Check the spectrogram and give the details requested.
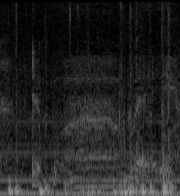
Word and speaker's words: Huawei: Huawei.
